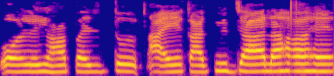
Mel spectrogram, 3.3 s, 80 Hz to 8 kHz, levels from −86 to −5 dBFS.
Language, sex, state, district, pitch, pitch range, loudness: Hindi, male, Bihar, Jamui, 265 Hz, 260-275 Hz, -13 LUFS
